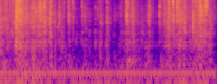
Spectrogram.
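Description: Yarn packaging crinkling and rustling as it is unwrapped by hand, a dense, continuous crackle.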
